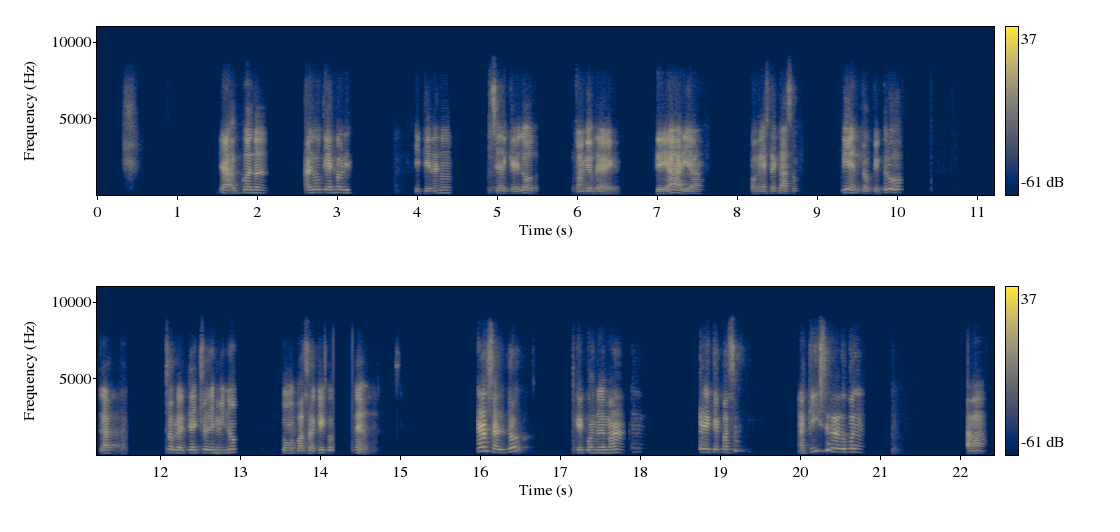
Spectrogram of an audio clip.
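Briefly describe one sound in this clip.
A young man talks calmly over a microphone, close by.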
